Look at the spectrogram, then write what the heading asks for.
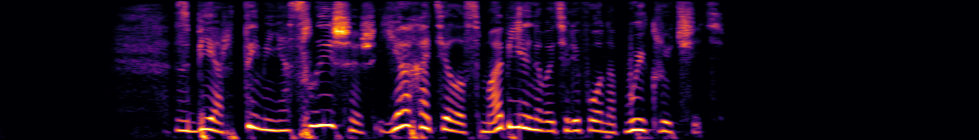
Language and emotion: Russian, angry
